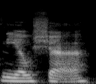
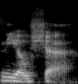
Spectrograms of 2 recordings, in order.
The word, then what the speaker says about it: Neosha: Um well um my first name is pronounced with an a at the end. So it's pronounced Neosha. My mother is very Yeah. So it's Neosha, not Neos, but it's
